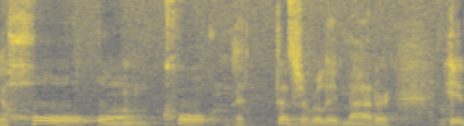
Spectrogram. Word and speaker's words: Hoonko: It looks like hunko or something, or ho-onko, or it's actually ho-onko.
